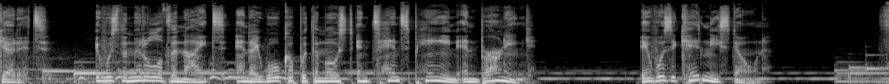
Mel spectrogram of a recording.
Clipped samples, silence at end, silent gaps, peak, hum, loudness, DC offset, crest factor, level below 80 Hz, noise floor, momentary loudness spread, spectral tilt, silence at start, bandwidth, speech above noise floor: under 0.1%; 0 s; none; 0 dBFS; none; -15 LUFS; under 0.1%; 16 dB; -36 dBFS; -37 dBFS; 20 LU; -4.5 dB/octave; 0 s; 19 kHz; 22 dB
